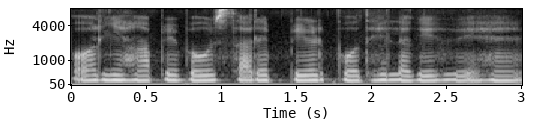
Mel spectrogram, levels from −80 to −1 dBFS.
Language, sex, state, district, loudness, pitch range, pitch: Hindi, female, Jharkhand, Deoghar, -18 LUFS, 195-210 Hz, 205 Hz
